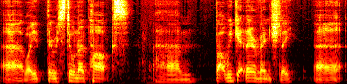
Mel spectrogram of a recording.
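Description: A man co-hosting a podcast, talking in a relaxed, halting way as he thinks aloud. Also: low-pitched. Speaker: podcast co-host. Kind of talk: casual podcast commentary.

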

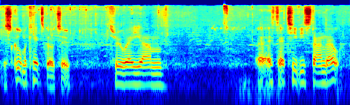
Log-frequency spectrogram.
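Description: A man's voice: medium pitch, slow, mellow, a little hiss or hum, poor audio. A British man chatting casually on his own channel, rambling and peppering his talk with "you know", at times with a cigarette in his mouth. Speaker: vlogger.

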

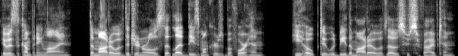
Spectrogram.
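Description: A man reading a short science fiction story aloud as narrator, calm and even, on a close mic. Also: low-pitched, fairly quick, no echo. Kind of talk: scripted narration.

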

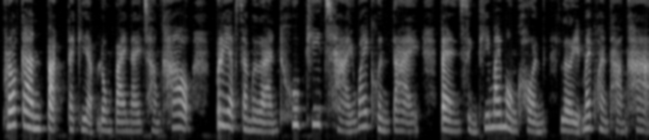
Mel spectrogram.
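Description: Lady teaching in thai as a foreigner, a bit halting, polite, highish voice. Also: animated. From China. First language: Chinese. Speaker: presenter on cultural etiquette. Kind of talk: explanatory lesson to camera.

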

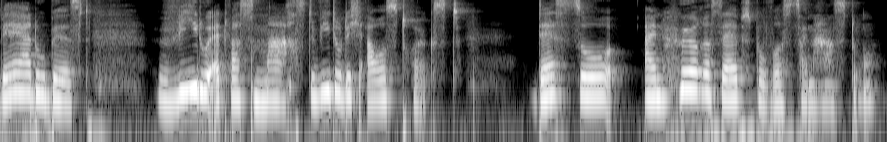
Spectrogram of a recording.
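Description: Woman coach doing a podcast, gentle and guiding, talks right to you, some bits go soft and whispery. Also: mid-range voice. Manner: gentle, guiding, addresses listener directly. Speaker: business coach and podcast host.

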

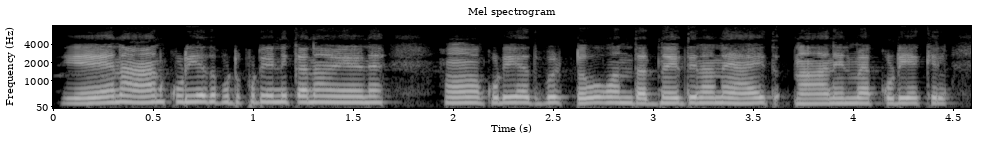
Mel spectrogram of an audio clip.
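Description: A woman's voice: mid-range voice, flat delivery, very fast, lo-fi sound, lightly acted. A woman voicing a swaggering cartoon uncle. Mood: boastful. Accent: North Karnataka Kannada. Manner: boastful, swaggering. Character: boastful uncle, a reformed drinker, teasing his bride-to-be. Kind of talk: hobby cartoon voice acting.

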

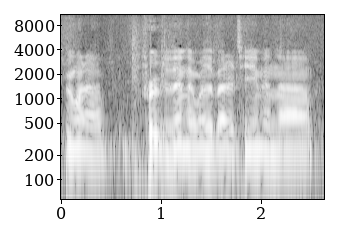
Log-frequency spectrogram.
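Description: At a table mic in a press room with a sponsor backdrop, a college basketball player, a young man, answers questions after the game. He talks in a flat, low register, stopping and restarting often and leaning on fillers, while a faint hum sits in the background.

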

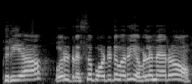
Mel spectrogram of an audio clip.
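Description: A man's voice: high voice, quick pace, a bit bright. A man playing an affectionate young husband. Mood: fond. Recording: dull lo-fi recording.

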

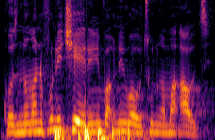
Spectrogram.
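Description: A man of thirty talking casually as a podcast guest, animated and switching between English and Zulu, on a desk mic in a dark studio. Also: high-pitched, racing, background noise. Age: 30s. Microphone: desk mic on boom arm.

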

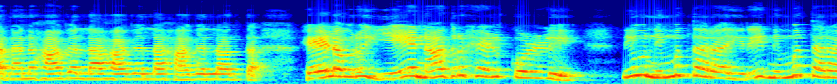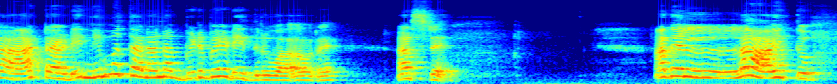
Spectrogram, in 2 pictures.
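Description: A woman's voice: high-pitched, reverberant. A woman giving casual vlog commentary on a reality show, opinionated and speaking straight to the contestants. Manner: opinionated, addresses contestants directly.

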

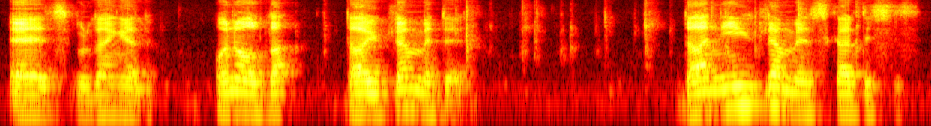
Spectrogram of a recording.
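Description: A man's voice: medium pitch, a little fast, a bit bright, a little hiss or hum. A young man, a gaming channel host giving casual gameplay commentary, chatty and grumbling at the game.

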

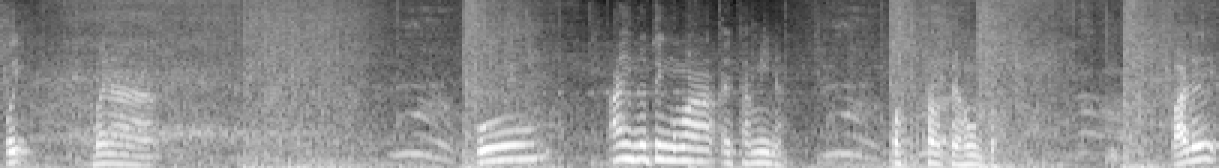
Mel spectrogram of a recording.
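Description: A young man giving casual gameplay commentary, excitable, swearing often and talking to himself as he plays. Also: high voice, moderate pace, long pauses, noisy background. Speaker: gaming streamer.

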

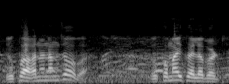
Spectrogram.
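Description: A middle-aged man with a Northeast Indian accent, acting as a political candidate, fires off rapid, animated answers in a high voice during an argumentative, emphatic press interview, mixing in English. The audio sounds dull. He's recorded outdoors at an evening gathering on close-held handheld news mics, over the noise of a busy crowd.

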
